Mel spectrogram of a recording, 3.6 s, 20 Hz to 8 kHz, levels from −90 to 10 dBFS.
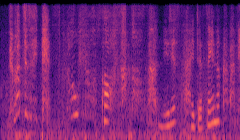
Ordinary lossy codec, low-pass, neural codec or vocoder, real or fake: none; 7.2 kHz; codec, 16 kHz in and 24 kHz out, 0.6 kbps, FocalCodec, streaming, 4096 codes; fake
